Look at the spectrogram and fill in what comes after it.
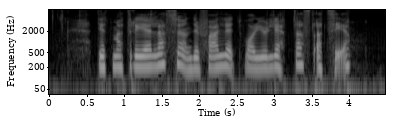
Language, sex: Swedish, female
